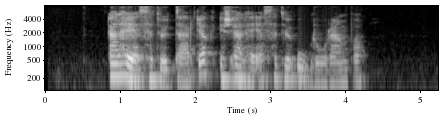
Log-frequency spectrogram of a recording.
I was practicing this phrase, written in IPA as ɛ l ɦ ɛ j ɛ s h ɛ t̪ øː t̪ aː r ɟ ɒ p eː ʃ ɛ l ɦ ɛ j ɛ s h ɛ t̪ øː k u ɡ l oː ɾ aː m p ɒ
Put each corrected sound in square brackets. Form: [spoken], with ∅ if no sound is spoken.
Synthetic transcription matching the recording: ɛ l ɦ ɛ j ɛ s h ɛ t̪ øː t̪ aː r ɟ ɒ [k] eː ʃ ɛ l ɦ ɛ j ɛ s h ɛ t̪ øː [ʔ] u ɡ [r] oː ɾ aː m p ɒ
